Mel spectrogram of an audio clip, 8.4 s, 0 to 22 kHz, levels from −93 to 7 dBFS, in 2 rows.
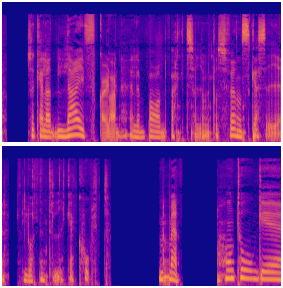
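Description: Chunks out of order at 1.5–1.7, 2.9–3.1 and 6.6–6.8 s. Each time, a 100 ms chunk plays one chunk late. The speech jumbles briefly.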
